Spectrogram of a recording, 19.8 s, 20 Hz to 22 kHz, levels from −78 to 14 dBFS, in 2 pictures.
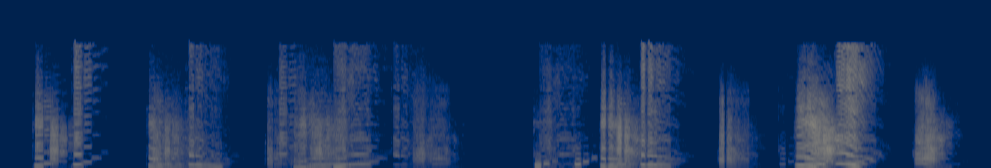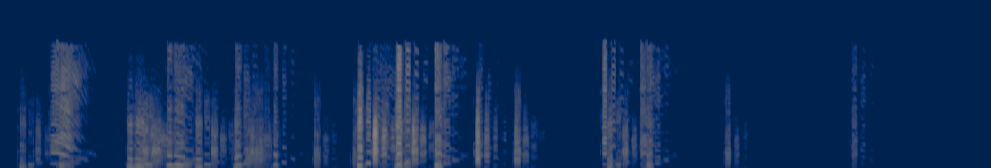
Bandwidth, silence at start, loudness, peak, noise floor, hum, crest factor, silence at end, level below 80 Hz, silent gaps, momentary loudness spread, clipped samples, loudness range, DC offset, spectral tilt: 16.5 kHz; 0.3 s; -36 LUFS; -8 dBFS; -89 dBFS; none; 32 dB; 1.25 s; -86 dBFS; none; 23 LU; under 0.1%; 13 LU; under 0.1%; 2 dB/octave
